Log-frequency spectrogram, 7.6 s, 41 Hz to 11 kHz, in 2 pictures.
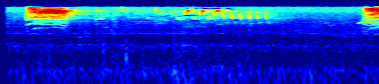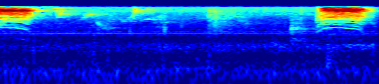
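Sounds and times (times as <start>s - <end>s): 
catbird singing: 0.2s - 5.5s, 7.0s - 7.5s.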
